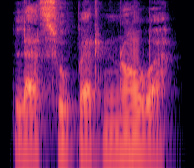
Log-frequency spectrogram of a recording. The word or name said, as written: La supernova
